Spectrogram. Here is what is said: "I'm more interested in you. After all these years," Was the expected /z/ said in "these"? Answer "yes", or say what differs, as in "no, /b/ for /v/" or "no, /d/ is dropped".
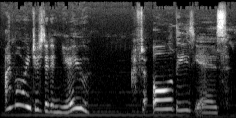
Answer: yes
